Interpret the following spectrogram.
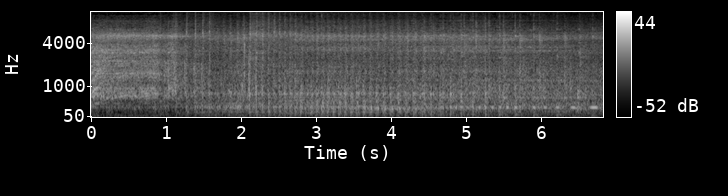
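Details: John Deere 210 garden tractor with a rebuilt carburetor, jump-started on choke, first start attempt in over a year: the starter chugs about three times a second but it never catches; it cranks without starting.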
